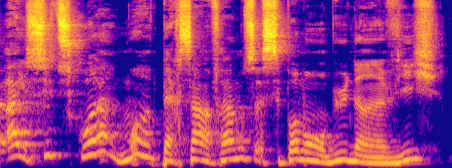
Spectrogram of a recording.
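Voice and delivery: high-pitched, drawn-out indignant comeback; acted-out defiant outburst; indignant retort. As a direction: push it up high and slow, fed up.

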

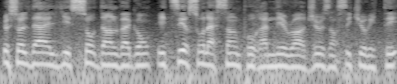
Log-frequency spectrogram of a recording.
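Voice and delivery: narrating an action scene over music; dramatic story narration. Acted. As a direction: tell it like a movie trailer. Narrates his version of scene.

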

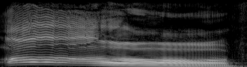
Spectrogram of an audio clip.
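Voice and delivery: long loud falling "oh"; exasperated wail. Acted. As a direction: howl in exasperation. Exasperated outburst about relationship.

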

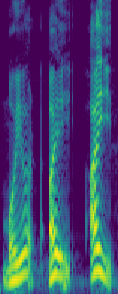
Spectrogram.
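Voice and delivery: put-on a light Acadian accent, playful; hammed-up southern Acadian greeting. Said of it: "acadien du Sud".

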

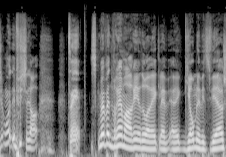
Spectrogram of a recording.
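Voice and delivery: usual speaking voice

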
